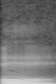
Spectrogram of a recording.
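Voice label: unrounded half close front e; lausanne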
